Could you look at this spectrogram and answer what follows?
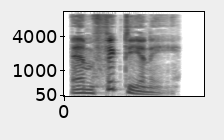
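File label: "amphictyony", British English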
